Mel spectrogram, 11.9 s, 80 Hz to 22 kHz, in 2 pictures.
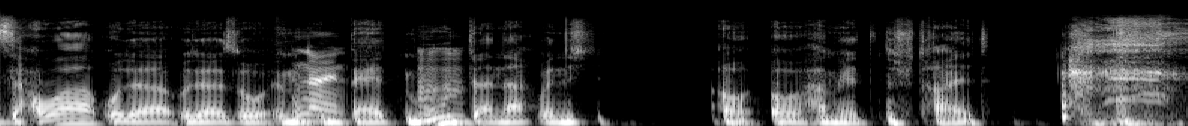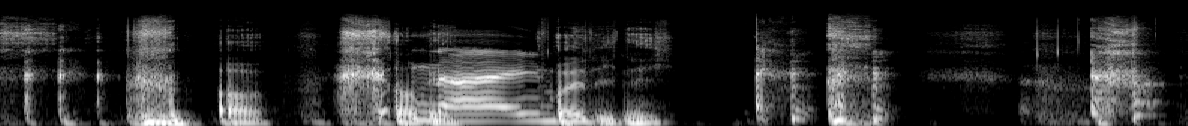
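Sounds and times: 
speech: 0.0 - 10.4
laughter: 5.3 - 8.2
person coughing: 9.8 - 10.5, 11.3 - 11.8.

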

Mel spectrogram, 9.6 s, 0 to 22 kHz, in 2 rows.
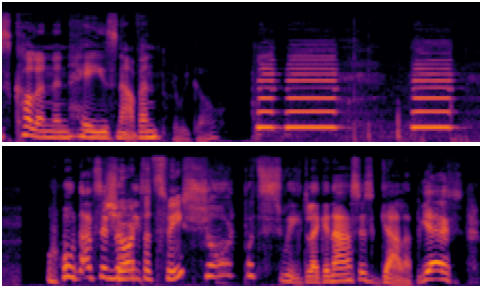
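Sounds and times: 
speech: 0.0 - 2.6, 5.2 - 9.5
car horn honks: 2.5 - 4.9.

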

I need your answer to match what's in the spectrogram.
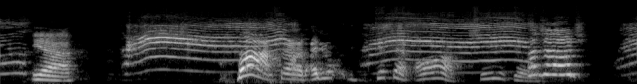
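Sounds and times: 
speech: 0.3 - 1.4, 2.3 - 5.9
kitten meowing: 1.2 - 5.6, 6.2 - 6.3.

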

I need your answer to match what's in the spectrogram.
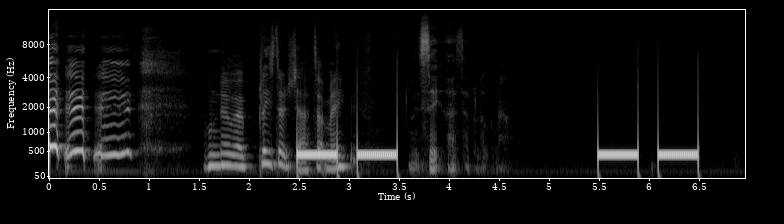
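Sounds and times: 
speech: 0.2 - 4.4
phone ringing with an incoming call: 2.5 - 3.5, 5.5 - 6.5.

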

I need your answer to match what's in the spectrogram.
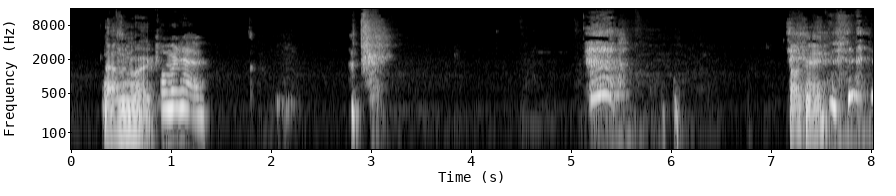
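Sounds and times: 
speech: 0.3 - 1.4, 7.2 - 8.0
person fake sneezing at a cat: 2.8 - 3.2, 5.2 - 5.6
laughter: 7.2 - 8.0.

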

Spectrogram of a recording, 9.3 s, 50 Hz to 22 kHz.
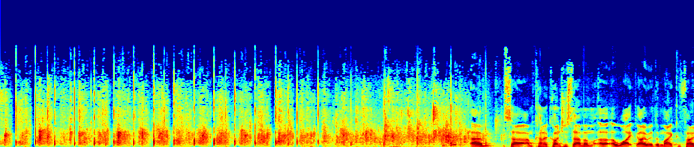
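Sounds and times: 
crowd applauding: 0.0 - 7.0
speech: 6.3 - 9.2.

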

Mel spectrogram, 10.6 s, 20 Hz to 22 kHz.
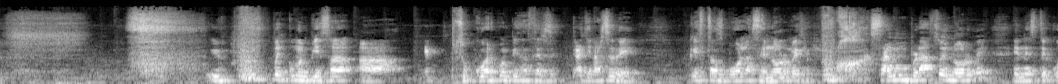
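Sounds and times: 
deep breath drawn in and airy exhale: 0.0 - 2.7
speech: 2.1 - 10.5.

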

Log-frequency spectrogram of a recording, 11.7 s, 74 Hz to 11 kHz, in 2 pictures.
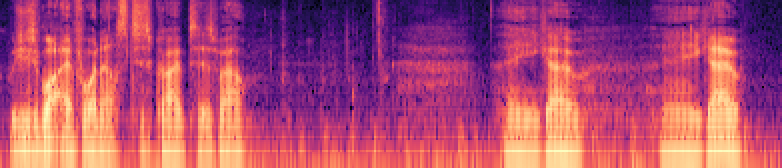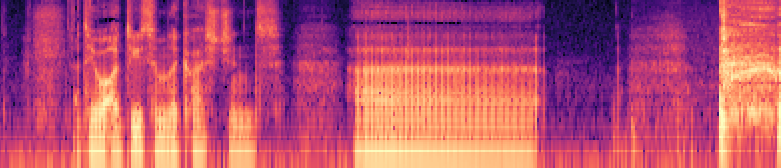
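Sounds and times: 
speech: 0.1 - 2.0, 3.8 - 10.0
sharp harsh cough: 11.2 - 11.7
low voiced throat-clearing rumble: 11.3 - 11.7.

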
